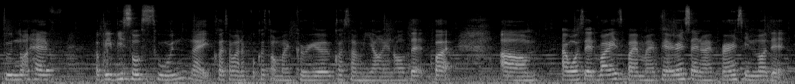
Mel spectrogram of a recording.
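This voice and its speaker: A woman's voice: medium pitch, steady tone, fast, hardly any pauses. A woman, answering interview questions in a plain, matter-of-fact way. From Singapore. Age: 20s. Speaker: interviewee, young mother. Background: background music.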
